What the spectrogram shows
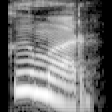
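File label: "кымор", Komi, female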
